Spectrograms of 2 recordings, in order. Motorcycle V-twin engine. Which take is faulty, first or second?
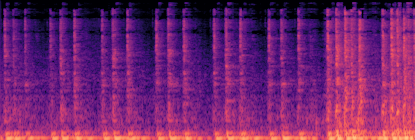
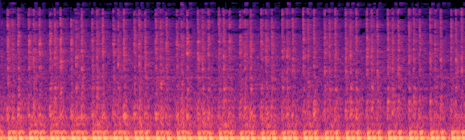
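second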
